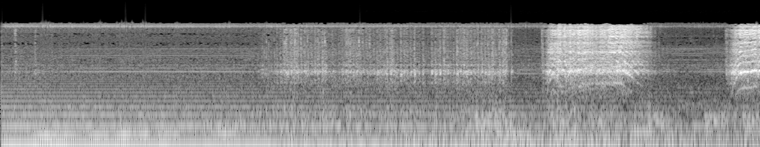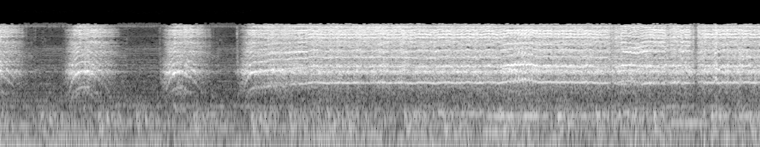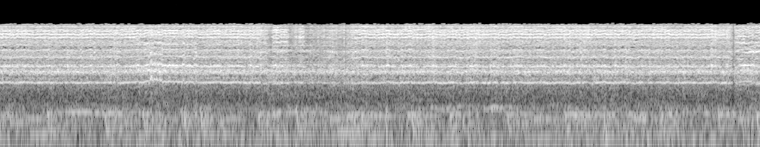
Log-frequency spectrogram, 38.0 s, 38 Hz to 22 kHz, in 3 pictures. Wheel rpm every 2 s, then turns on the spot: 0, 0, 10, 20, 70, 40, 30, 30, 100, 160, 160, 160, 160, 160, 160, 160, 160, 160, 160.
4-8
